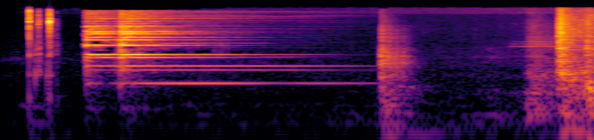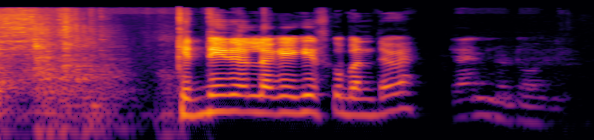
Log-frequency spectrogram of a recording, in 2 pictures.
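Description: A metal oven door swings shut with a clunk.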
